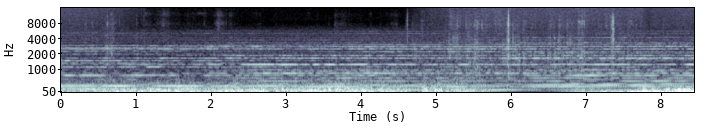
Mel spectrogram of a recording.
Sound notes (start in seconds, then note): 1.4 sound of wind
